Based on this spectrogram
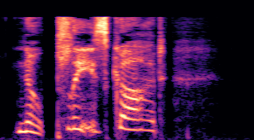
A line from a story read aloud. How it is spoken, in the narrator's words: Vicky choked back tears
